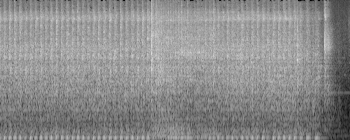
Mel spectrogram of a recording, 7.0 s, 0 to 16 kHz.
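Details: 1996–97 Polaris Sportsman ATV after clutch replacement and AWD fix: even, steady thumping run with no rattle or banging from the clutch; engine smooth and healthy, clutch problem solved.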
